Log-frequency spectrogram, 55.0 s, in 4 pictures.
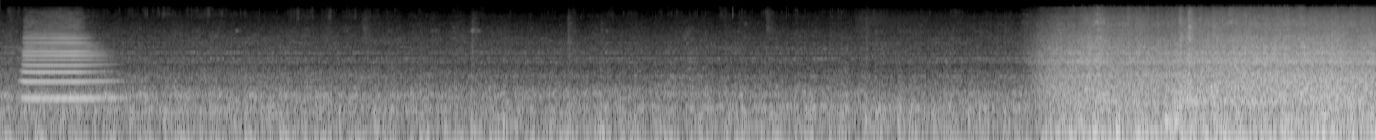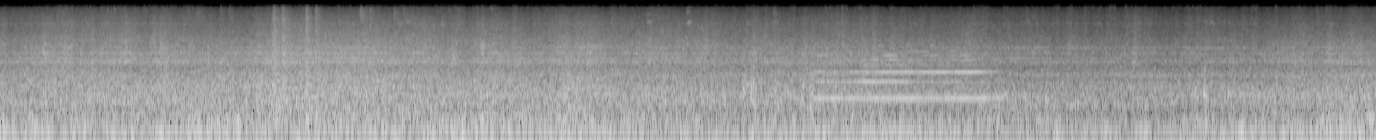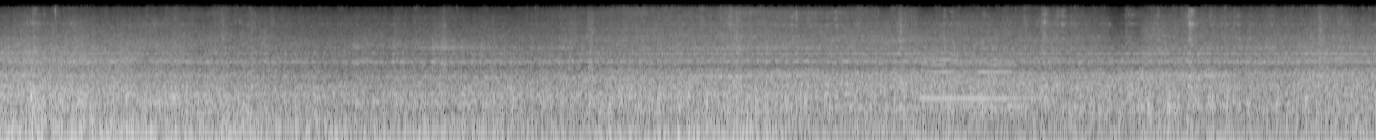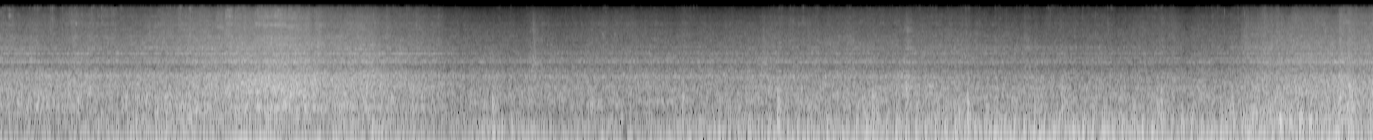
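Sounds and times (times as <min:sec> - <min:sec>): train wheels clattering on rails: 0:00.0 - 0:55.0
locomotive horn blasts: 0:00.2 - 0:01.4, 0:21.8 - 0:24.0, 0:36.7 - 0:38.0.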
